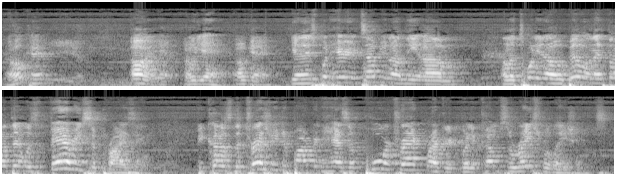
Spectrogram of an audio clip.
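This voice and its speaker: High-voiced deadpan stand-up comedian. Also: male voice, fairly quick, dull audio. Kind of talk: open-mic stand-up set. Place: bar stage. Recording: echoey bar room from far off.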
